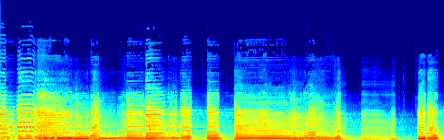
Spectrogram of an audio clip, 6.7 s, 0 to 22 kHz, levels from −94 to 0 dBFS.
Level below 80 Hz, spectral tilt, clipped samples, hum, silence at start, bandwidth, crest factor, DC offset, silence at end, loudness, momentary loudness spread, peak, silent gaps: -54 dBFS; -4.5 dB/octave; under 0.1%; none; 0 s; 13 kHz; 16 dB; under 0.1%; 0 s; -17 LUFS; 15 LU; -2 dBFS; none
